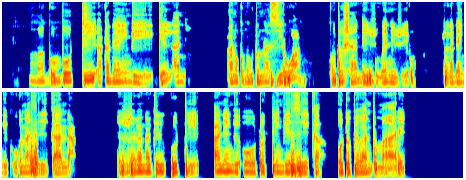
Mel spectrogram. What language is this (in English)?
Ndau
